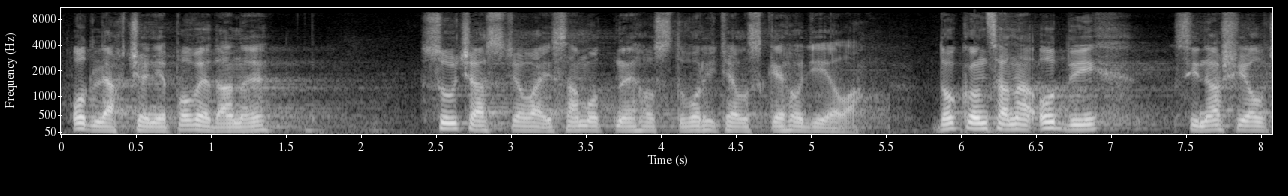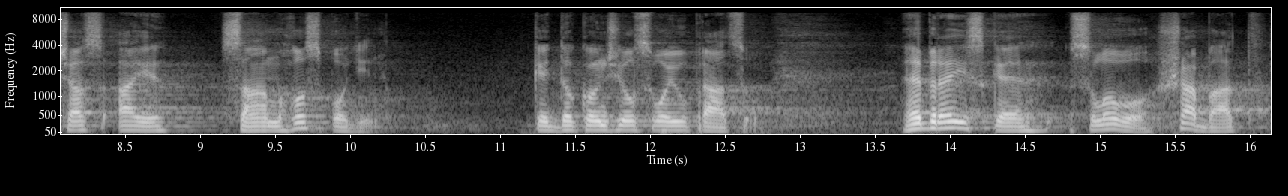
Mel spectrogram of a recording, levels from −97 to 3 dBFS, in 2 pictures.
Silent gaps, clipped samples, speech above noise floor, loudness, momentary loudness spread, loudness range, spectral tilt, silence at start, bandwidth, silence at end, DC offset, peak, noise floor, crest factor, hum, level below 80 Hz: none; under 0.1%; 38 dB; -18 LUFS; 12 LU; 4 LU; -5.5 dB/octave; 0.1 s; 10 kHz; 0 s; under 0.1%; 0 dBFS; -55 dBFS; 18 dB; none; -54 dBFS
